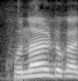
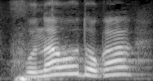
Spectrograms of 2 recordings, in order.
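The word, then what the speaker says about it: Ronaldo: 그러니까 로날도라는 이름이 있잖아요. 이것이 포르투갈의 본토 발음으로는요. 호날두가 되는 건데 그 브라질리언의 포르투갈어 발음으로는요. 호나우도가 되는 거죠. 영어로는요 로날드 이렇게 되는 것이지 않겠습니까?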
